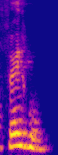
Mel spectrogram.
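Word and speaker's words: fehu: que suena como F se llama feju feju ellos pronunciaban la H aspirada y feju se asocia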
